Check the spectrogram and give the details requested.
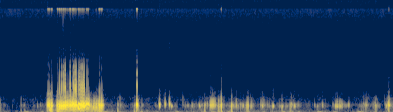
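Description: One longer gurgle, then a run of quick, soft bubbling clicks and gurgles: ordinary stomach rumbling from active bowel sounds.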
